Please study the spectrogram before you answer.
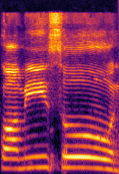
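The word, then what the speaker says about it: قميص: শব্দটা এরপরে দেখেন হাদা কমিসুন কমিসুন মানে কিন্তু জামা যেমন মেয়েরা তাদের জামাকে কামিজ বলে কামিজ ওইটাই কিন্তু আরবি শব্দ ওইটা কি কমিস হওয়ার কথা কিন্তু আমরা উচ্চারণ করি কি কামিজ হাজা কমিসুন এটা একটা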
